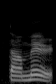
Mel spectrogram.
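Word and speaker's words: தமிழ்: the sound are well the actual language itself tamir it's actually pronounced as the mayor okay it ends with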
